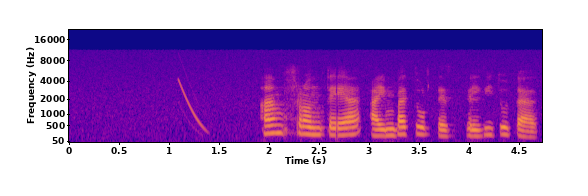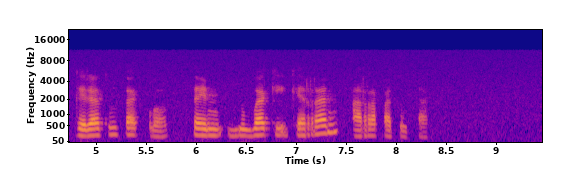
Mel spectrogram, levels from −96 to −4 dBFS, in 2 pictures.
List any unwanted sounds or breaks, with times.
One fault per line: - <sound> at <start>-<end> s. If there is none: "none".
- chirp at 1.1-1.4 s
